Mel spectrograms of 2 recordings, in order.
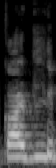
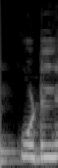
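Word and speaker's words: curly: यहां देखेंगे सी U double D एल वाई करली पढ़ेंगे कुडली नहीं पढ़िएगा next we headed to the great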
